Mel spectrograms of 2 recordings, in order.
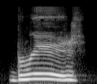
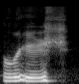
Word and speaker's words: Bruges: I think it's just Bruges. I don't think it's Bruges. Bruges. Just Bruges? Yeah. Just Bruges.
